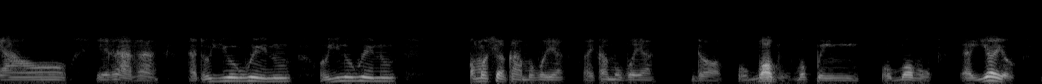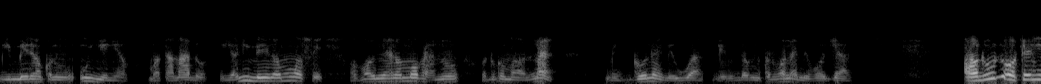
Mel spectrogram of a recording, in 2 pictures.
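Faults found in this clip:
GSM full-rate codec damage throughout, plainly audible. Buzzy, gravelly roughness on speech; line band 200 Hz to 3.4 kHz, nothing above 3.8 kHz. Vocal-tract model driven by sparse regular pulse excitation, fine detail discarded; fits 13 kbps GSM full rate.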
